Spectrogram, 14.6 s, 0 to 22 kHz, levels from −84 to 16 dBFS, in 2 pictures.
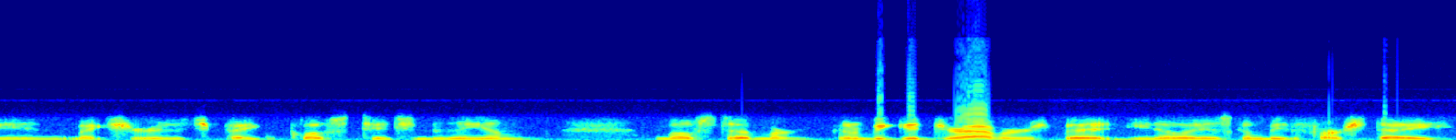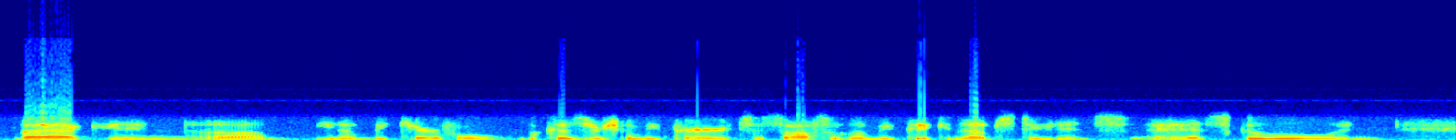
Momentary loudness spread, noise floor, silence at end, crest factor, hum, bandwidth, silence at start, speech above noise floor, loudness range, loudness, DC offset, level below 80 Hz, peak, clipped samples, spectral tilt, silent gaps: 12 LU; -36 dBFS; 0 s; 16 dB; none; 12 kHz; 0 s; 21 dB; 5 LU; -15 LUFS; under 0.1%; -60 dBFS; 0 dBFS; 0.1%; -6 dB/octave; none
